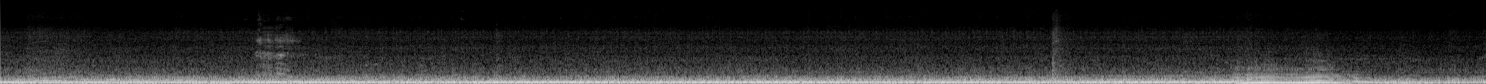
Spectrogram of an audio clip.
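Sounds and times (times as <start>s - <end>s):
car engine revving: 0.0s - 3.4s, 10.4s - 14.8s
car engines starting at la Piazza Piccola di Sassuolo: 0.0s - 14.8s.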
